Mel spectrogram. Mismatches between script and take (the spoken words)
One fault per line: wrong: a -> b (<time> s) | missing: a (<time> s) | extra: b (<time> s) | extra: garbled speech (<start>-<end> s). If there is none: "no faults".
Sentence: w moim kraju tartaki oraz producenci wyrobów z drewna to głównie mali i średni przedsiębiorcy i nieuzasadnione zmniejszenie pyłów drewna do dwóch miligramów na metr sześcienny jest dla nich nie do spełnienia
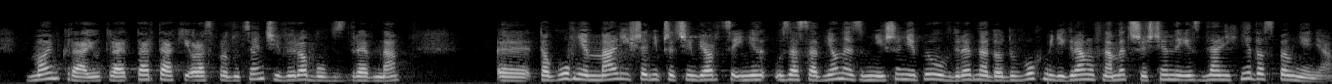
no faults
